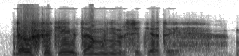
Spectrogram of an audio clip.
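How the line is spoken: Bitter sigh. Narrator (Russian): горько вздохнул Павел

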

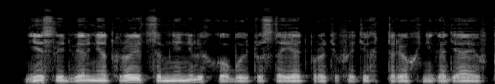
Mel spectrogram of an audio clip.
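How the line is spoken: Whispering. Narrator (Russian): прошептал он

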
